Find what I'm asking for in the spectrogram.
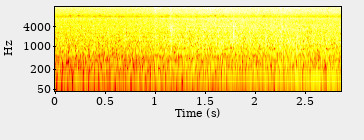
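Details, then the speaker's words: Chevrolet Monte Carlo idling after rod bearing repair, in single-digit cold: lumpy, uneven idle with a low beat around three per second, quieting with a little throttle; cause suspected, not confirmed. Rough idle. "it is out there idling let's go check it out it sounds rough maybe it just died oh there it is"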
